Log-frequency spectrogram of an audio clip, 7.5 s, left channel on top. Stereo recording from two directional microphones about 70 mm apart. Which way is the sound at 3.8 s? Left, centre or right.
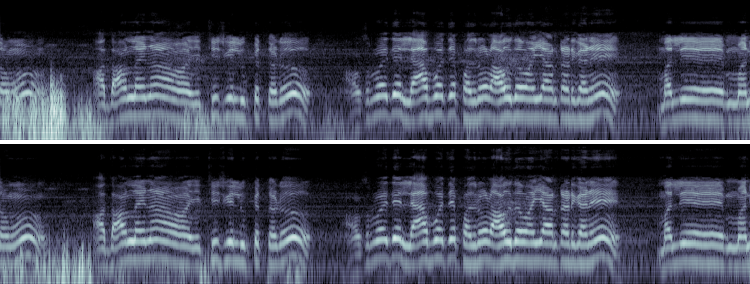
Right.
